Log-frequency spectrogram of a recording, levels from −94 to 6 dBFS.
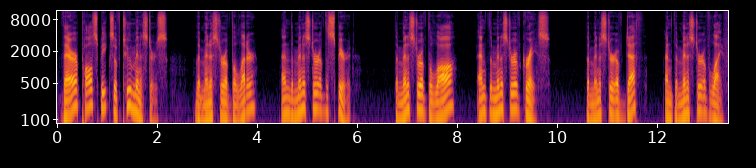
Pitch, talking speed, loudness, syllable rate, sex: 125 Hz, 160 wpm, -19 LUFS, 5.4 syllables/s, male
